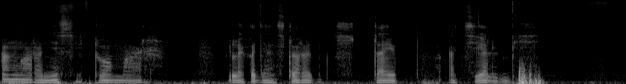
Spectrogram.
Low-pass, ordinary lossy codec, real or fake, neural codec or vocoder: none; none; fake; codec, 44.1 kHz, 7.8 kbps, Pupu-Codec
